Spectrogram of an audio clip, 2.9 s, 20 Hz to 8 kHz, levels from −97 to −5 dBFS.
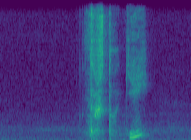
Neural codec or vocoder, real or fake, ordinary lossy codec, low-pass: none; real; none; none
